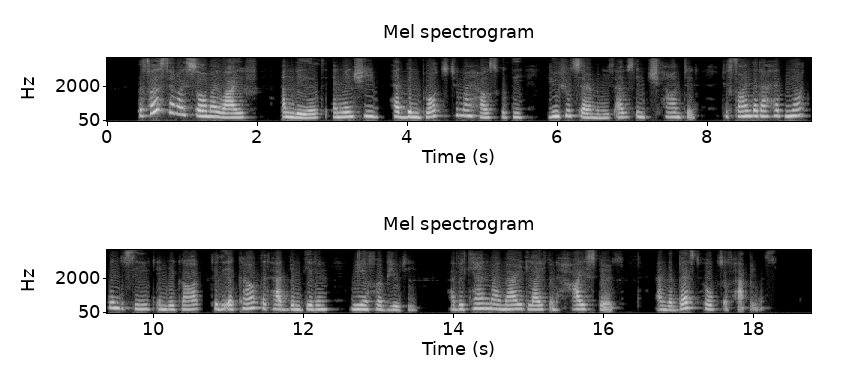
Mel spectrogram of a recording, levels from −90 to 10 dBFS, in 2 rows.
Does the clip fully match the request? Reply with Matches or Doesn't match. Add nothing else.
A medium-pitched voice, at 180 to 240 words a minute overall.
Doesn't match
